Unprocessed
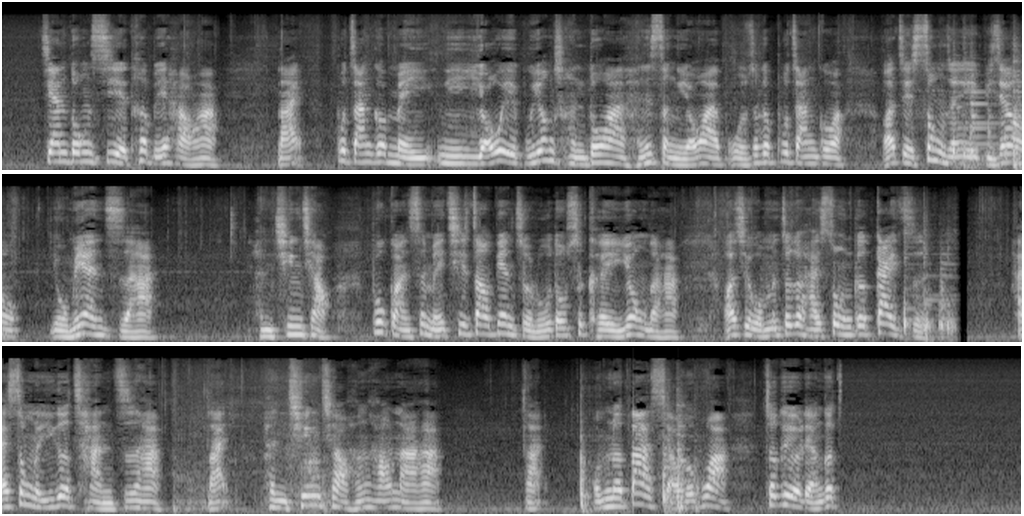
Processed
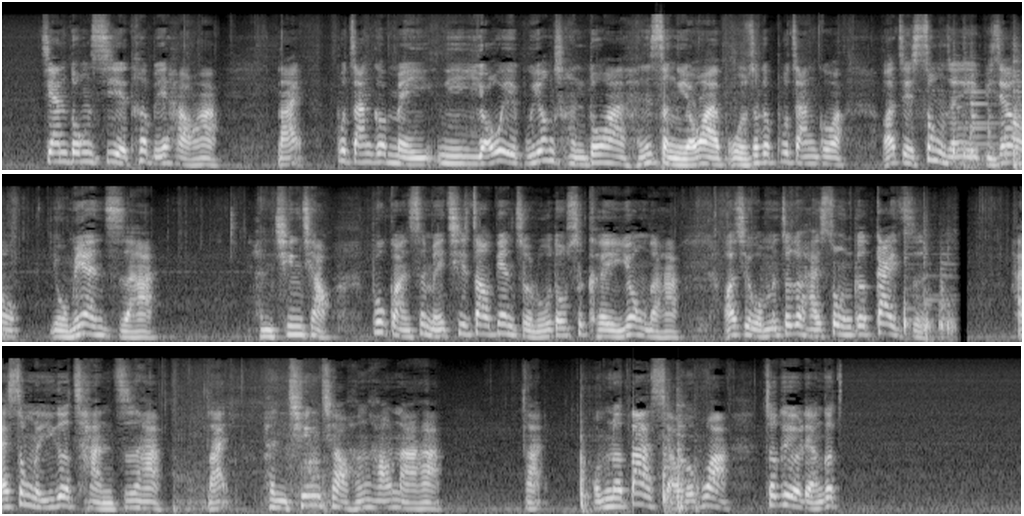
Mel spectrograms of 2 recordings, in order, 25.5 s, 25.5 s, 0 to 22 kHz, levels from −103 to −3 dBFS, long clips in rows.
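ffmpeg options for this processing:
-filter_complex "[0:a]asplit=3[a][b][c];[a]afade=t=out:st=5.43:d=0.02[d];[b]acontrast=47,afade=t=in:st=5.43:d=0.02,afade=t=out:st=6.29:d=0.02[e];[c]afade=t=in:st=6.29:d=0.02[f];[d][e][f]amix=inputs=3:normalize=0"

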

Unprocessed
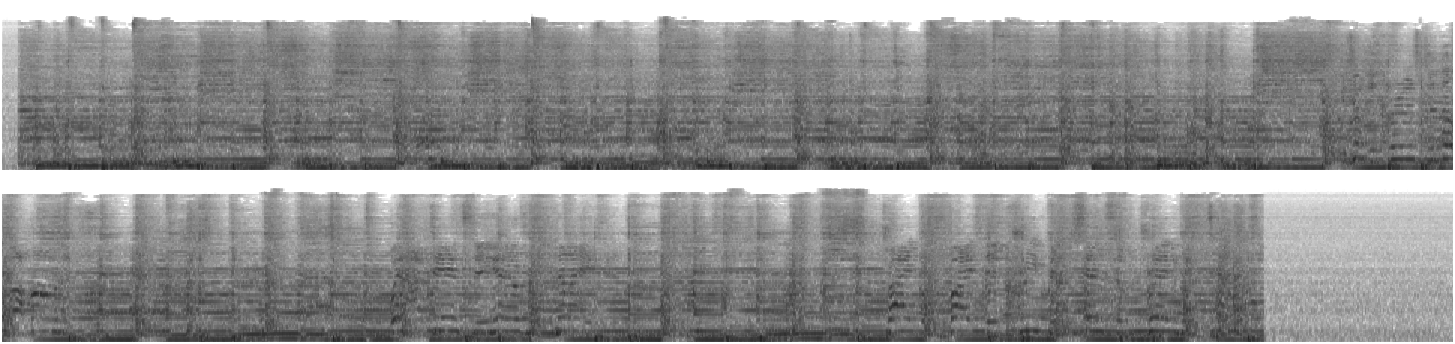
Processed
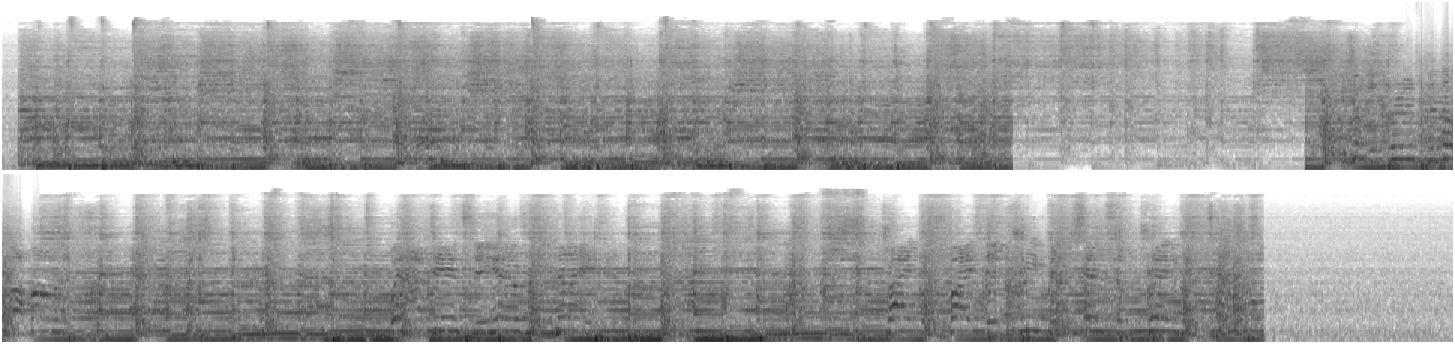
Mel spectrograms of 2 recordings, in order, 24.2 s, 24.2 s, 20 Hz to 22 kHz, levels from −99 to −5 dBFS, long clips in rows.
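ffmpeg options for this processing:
-filter_complex "[0:a]asettb=1/sr,asplit=3[a][b][c];[a]atrim=end=8.414[d];[b]atrim=start=8.41:end=10.86,asetpts=PTS-STARTPTS,afade=t=in:d=0.004:c=qsin,afade=t=out:st=2.446:d=0.004:c=qsin,aderivative[e];[c]atrim=start=10.856[f];[d][e]acrossfade=d=0.004:c1=hsin:c2=qsin[g];[g][f]acrossfade=d=0.004:c1=qsin:c2=hsin,asettb=1/sr,asplit=3[h][i][j];[h]atrim=end=11.694[k];[i]atrim=start=11.69:end=12.4,asetpts=PTS-STARTPTS,afade=t=in:d=0.004:c=qsin,afade=t=out:st=0.706:d=0.004:c=qsin,adynamicsmooth=sensitivity=6:basefreq=1.4k[l];[j]atrim=start=12.396[m];[k][l]acrossfade=d=0.004:c1=hsin:c2=qsin[n];[n][m]acrossfade=d=0.004:c1=qsin:c2=hsin,asettb=1/sr,asplit=3[o][p][q];[o]atrim=end=14.764[r];[p]atrim=start=14.76:end=18.43,asetpts=PTS-STARTPTS,afade=t=in:d=0.004:c=qsin,afade=t=out:st=3.666:d=0.004:c=qsin,lowshelf=f=160:g=9.5[s];[q]atrim=start=18.426[t];[r][s]acrossfade=d=0.004:c1=hsin:c2=qsin[u];[u][t]acrossfade=d=0.004:c1=qsin:c2=hsin,equalizer=f=12k:t=o:w=1.4:g=-9.5,volume=-5.5dB"

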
